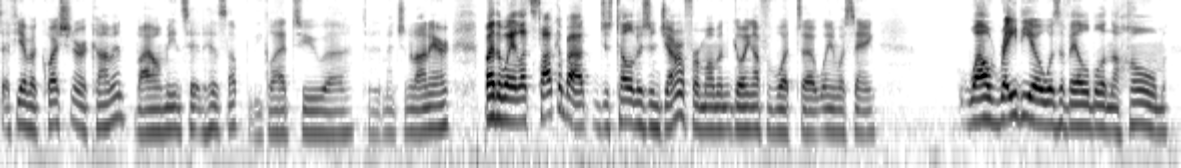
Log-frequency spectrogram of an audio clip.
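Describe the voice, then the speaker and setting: A man in his forties hosting a casual live stream, conversational, reading out viewer messages between topics. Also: medium pitch. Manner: conversational, reads super chats.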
